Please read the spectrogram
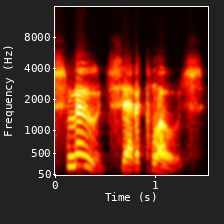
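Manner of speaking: ordinary talk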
